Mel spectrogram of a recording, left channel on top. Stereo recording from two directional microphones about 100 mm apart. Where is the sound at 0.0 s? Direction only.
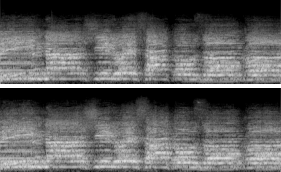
Centre (ahead or behind).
